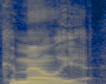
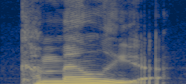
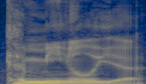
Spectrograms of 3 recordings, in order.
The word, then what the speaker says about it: Camellia: the camellia romance and it is pronounced camellia because i just started playing through the game again third playthrough uh i just started playing through the game again and when she introduces herself in that rift created by discari's rift breaker thing scythe um she pronounces her name as camellia not camellia so i was incorrect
